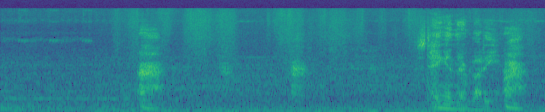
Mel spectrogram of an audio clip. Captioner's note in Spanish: Gimidos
